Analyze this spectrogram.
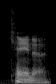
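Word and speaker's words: Kena: everyone now finally knows the correct way to say it Kana right Ka got it Kana 100% can't go wrong now best mobile game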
